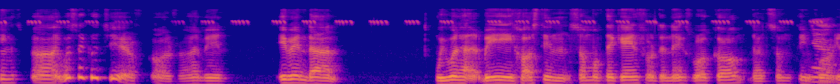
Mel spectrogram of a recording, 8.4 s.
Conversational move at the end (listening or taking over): listening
